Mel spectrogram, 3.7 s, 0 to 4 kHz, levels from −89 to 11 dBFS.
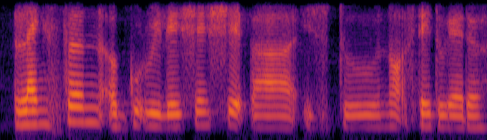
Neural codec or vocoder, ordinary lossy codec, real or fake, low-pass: codec, 24 kHz, 0.9 kbps, DualCodec; Opus, 24 kbps; fake; 3.6 kHz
